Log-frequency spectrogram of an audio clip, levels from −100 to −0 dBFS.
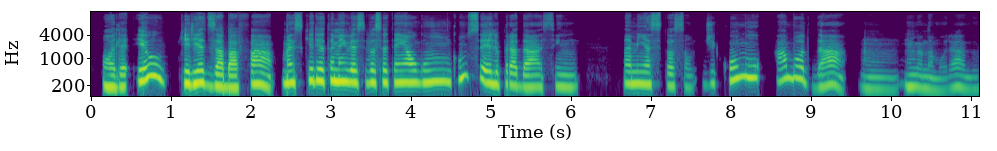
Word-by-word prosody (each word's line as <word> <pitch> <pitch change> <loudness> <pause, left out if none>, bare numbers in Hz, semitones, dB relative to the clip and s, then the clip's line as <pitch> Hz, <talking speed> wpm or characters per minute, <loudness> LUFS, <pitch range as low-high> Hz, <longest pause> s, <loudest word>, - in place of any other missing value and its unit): Olha, 190 0 0
eu 305 +2 +5 0.2
queria 235 +1 +5
desabafar, 200 0 0
mas 235 0 +1
queria 270 -1 +3
também 260 0 +5
ver 250 -1 +4
se 235 +1 -13
você 245 0 0
tem 245 +1 0
algum 245 +1 +1
conselho 300 -7 -1
pra 215 -1 -3
dar, 190 -1 -4
assim, 185 +1 -9 0.6
na 230 -1 -3
minha 225 -1 0
situação, 195 -4 -11
de 220 +2 -15
como 325 +6 0 0.2
abordar, 220 - -4 0.2
hum, 165 -2 -16
o - - -13
meu 195 -1 -7
namorado 165 +1 -14
225 Hz, 140 wpm, -19 LUFS, 190-255 Hz, 0.6 s, eu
